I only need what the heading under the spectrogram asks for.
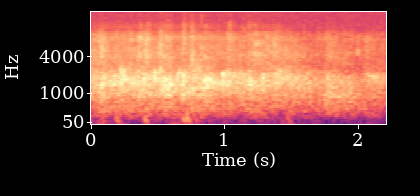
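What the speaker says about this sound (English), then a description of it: "So let's give a big round of applause to this community." Sustained applause from a sold-out crowd at a community heroes luncheon in Rossmoor, a steady, fairly distant wash of many hands clapping at once, even in level throughout.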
